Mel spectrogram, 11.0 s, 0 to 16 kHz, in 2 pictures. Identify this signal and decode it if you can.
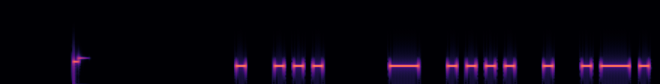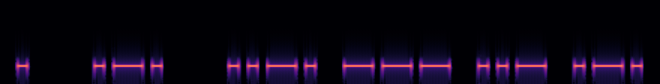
Morse code, heard as a keyed tone, about 15 wpm, 700 Hz. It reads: ES THERE R FOUR
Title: Sentences from Top 300 Words and Abbreviations 15wpm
